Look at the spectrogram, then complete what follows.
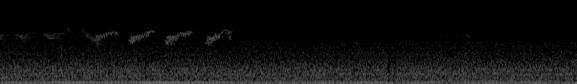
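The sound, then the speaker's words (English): Two crossbills from a flock give the typical flight song: a quick run of about six high, rising chirps in the first couple of seconds, over a steady low rumbling background, then a faint note or two later. “One of the birds just chased by some kind of flycatcher and is off in the distance giving flight song type songs, and the other two birds are singing as well here, giving the typical flight song.”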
